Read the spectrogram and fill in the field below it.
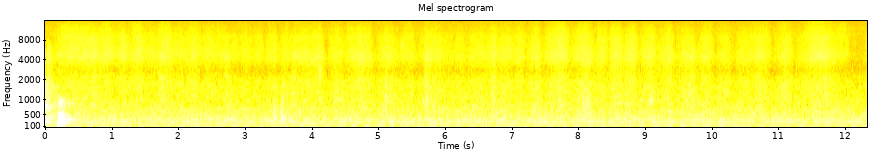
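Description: A dry eraser rubs across a whiteboard.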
